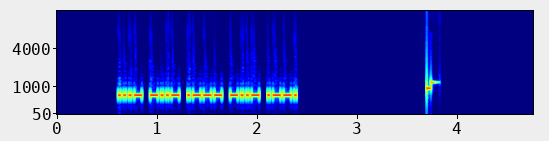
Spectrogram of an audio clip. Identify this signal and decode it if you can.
Morse code, heard as a keyed tone, about 44 wpm, 700 Hz. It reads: VXJXP
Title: Code Groups - 5 Letter:Numbers - 45wpm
